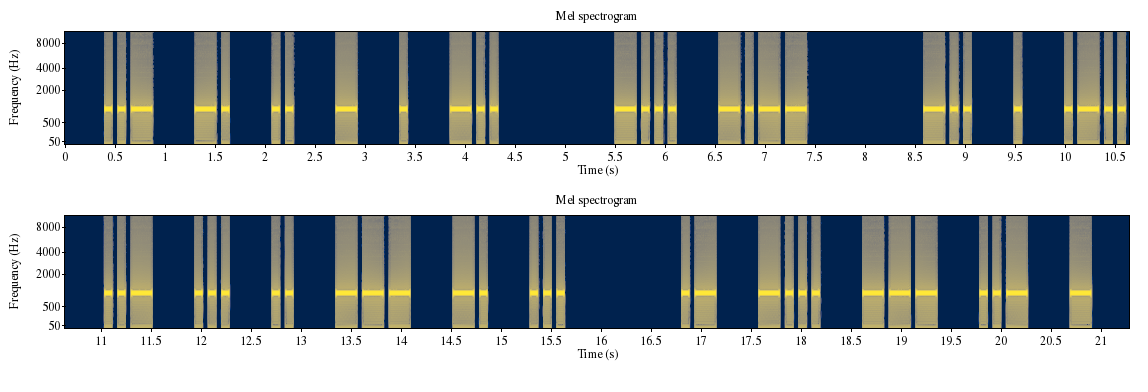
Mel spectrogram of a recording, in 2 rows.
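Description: Morse code, heard as a keyed tone, about 18 wpm, spaced as for 12 wpm, 1000 Hz. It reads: UNITED BY DELUSIONS ABOUT
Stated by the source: Morse code quote of the day at 12 wpm.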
